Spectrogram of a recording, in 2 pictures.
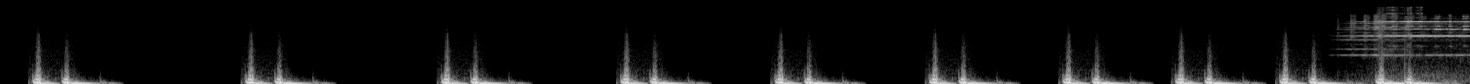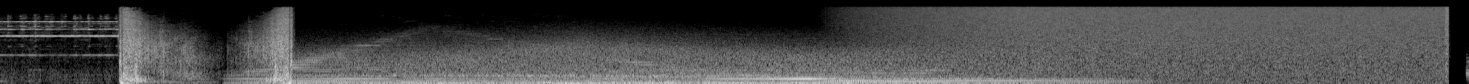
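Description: Heartbeat sound effect: low double thumps about every two seconds that speed up, then a high ringing tone, two sharp hits, and a low droning bed that fills with a rising static hiss over the last few seconds.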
